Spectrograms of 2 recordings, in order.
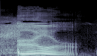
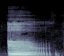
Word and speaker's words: I'll: I'll 这个发音也可以，可是我们最好用这个弱读 all, OK, 把它发成 all.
